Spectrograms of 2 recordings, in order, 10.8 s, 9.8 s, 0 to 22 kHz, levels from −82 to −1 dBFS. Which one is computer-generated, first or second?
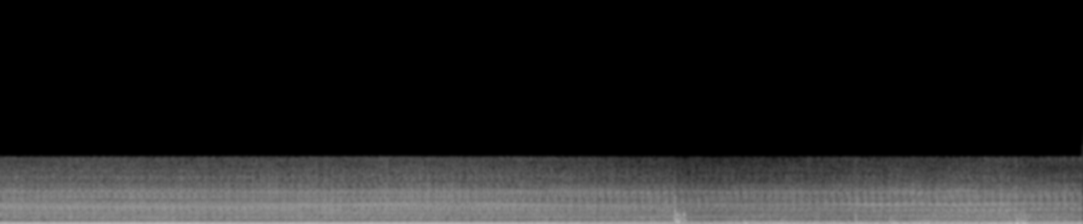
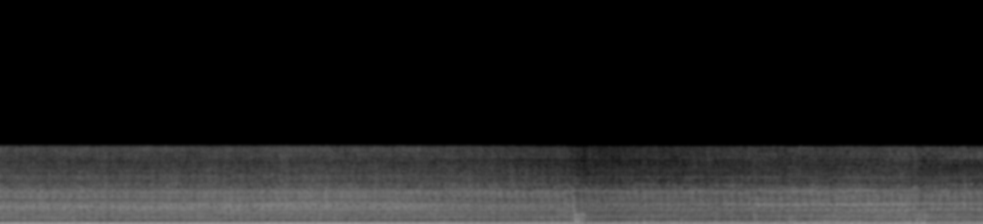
second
